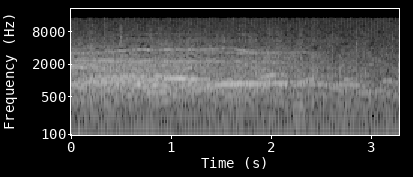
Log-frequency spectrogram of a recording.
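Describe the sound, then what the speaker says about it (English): Crowd applause at the Moshoeshoe Walk 2024 event, a steady wash of clapping and cheering that fades slightly over a few seconds, with a faint voice mixed in. "A round of applause, please."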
